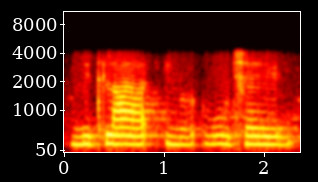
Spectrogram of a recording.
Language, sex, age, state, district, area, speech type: Maithili, female, 18-30, Bihar, Samastipur, urban, conversation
